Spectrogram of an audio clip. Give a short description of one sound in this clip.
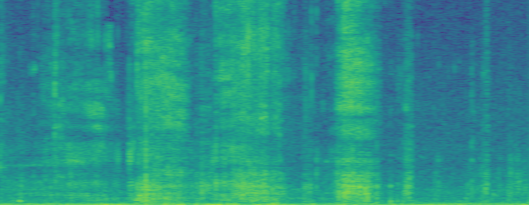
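A young woman slurps noodles loudly.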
